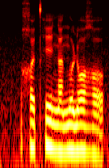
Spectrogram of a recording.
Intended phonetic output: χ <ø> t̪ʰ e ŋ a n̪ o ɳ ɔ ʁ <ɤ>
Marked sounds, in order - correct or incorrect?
correct, incorrect

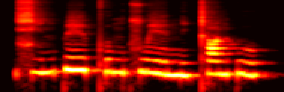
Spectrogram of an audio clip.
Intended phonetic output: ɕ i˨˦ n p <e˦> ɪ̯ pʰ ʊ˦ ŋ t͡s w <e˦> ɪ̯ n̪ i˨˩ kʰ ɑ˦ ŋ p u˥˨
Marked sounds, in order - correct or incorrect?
correct, incorrect

